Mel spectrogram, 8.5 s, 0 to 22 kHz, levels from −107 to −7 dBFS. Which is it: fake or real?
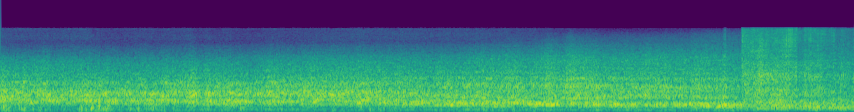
real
